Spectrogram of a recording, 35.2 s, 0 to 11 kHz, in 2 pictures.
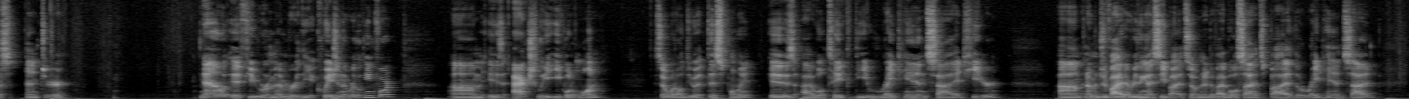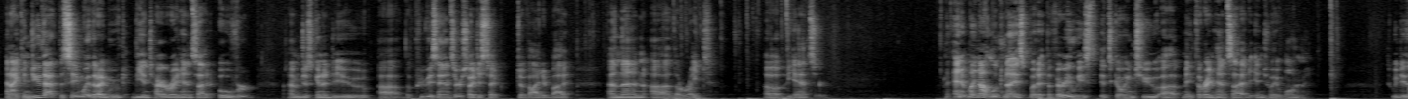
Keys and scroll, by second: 9.9 Return, 22.8 /, 25.7-27.9 typing, 34.2 Return.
